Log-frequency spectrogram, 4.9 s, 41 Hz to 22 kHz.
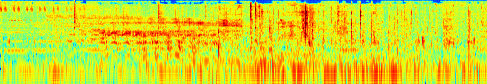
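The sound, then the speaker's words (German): Hooves clip-clopping steadily as a horse-drawn carriage travels, with the creak and rattle of the carriage under a low rumble, growing slightly louder, and a horse neighing. “Bereits 6 Stunden sitzt Goethe in seinem Wagen nach Karlsbad.”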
